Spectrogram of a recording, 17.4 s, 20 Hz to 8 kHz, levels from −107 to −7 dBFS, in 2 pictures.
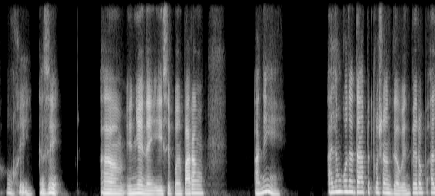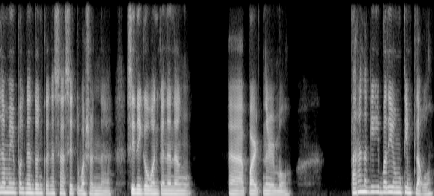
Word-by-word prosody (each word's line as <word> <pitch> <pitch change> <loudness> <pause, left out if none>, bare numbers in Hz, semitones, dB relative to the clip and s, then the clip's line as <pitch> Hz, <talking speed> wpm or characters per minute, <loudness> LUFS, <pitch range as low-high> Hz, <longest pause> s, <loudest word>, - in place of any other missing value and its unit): Okey 140 -6 -5
kasi, 170 -1 +1 0.8
um, 150 -4 +4
yun 150 +1 +2
nga 170 0 +7 0.2
naiisip 135 +1 0
ko 140 0 +1
parang, 160 +2 +3 1.0
ano, 160 +9 +2
eh. 145 - 0 1.0
Alam 215 +4 +3
ko 225 0 +1
na 220 - +4
dapat 200 -1 -1
ko 190 - -3
siyang 185 -1 +1
gawin. 140 0 -1
Pero, 180 +1 -1
alam 190 +1 +1
mo 190 - +1
yung, 185 0 -3
'pag 180 -2 -3
nandun 170 -2 +1
kana 155 0 -4
sa 155 -1 -4
sitwasyon 140 -3 -3
na 125 -1 -5 0.4
sinigawan 150 -2 +2
ka 145 - -4
na 140 -1 +1
ng, 135 -1 0 1.0
ah, 130 -3 +1
partner 130 -1 0
mo. 120 0 -6 1.2
Parang, 205 +4 +2
nag-iiba 210 -1 -1
yung 195 -2 +1
timpla 180 -8 -1
ko. 130 +1 -8
155 Hz, 135 wpm, -23 LUFS, 140-185 Hz, 1.2 s, nga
